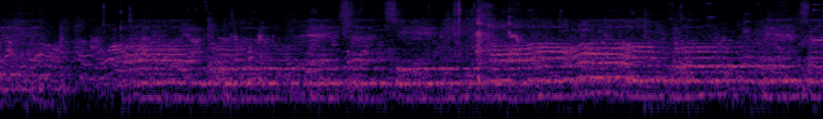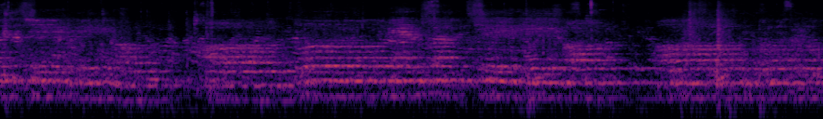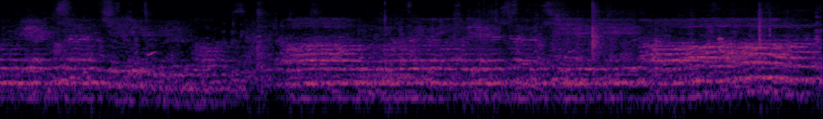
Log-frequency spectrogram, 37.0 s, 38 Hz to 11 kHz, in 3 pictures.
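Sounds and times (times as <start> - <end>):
many voices chanting: 0.0 - 37.0.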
